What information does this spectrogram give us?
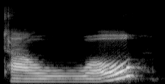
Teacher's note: First, I have a dark L there.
